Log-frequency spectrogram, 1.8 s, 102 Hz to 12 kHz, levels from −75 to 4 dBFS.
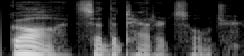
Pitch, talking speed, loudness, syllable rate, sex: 90 Hz, 165 wpm, -20 LUFS, 4.9 syllables/s, male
